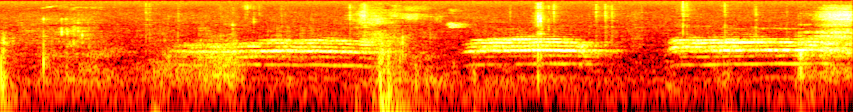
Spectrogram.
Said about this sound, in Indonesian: suara ucing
